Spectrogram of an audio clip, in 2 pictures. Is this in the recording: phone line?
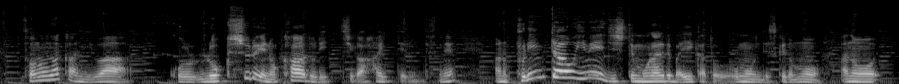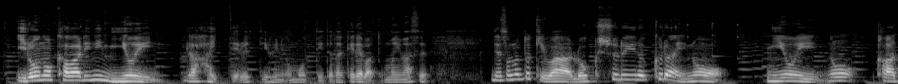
no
